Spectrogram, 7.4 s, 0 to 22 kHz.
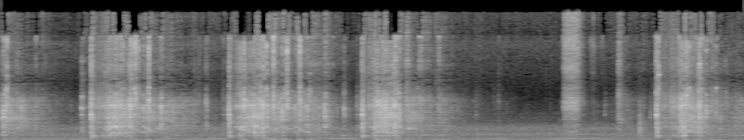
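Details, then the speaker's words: Seized low-hour Honda HR215 lawn mower being freed, with rancid old fuel in the carburetor. Each pull brings a few ragged pops and brief firing bursts that die without catching. Pulling gets easier; smoke comes from the cylinder. "it's actually kicking i see a little bit of smoke coming out of the cylinder there it actually started suddenly getting a little bit easier and then kicked off a couple times"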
